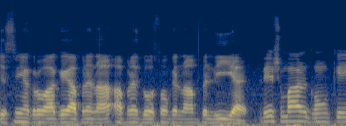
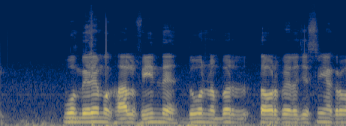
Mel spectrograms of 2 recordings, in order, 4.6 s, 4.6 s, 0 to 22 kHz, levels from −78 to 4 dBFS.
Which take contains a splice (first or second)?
first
